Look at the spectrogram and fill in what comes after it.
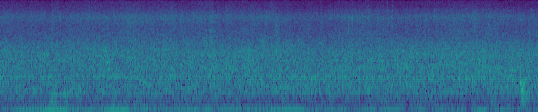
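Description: Chicken pieces and masala frying in oil in a kadai, giving a steady sizzle while chopped tomatoes are tipped in.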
